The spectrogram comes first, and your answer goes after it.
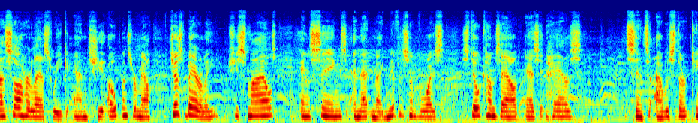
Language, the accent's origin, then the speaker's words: English; Louisiana, United States; You know, I grew up in Louisiana on the Gulf Coast at a time when the biggest stars in music were piano players.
